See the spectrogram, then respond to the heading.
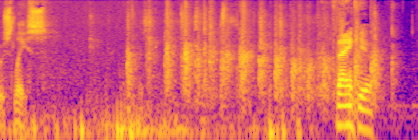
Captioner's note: applause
